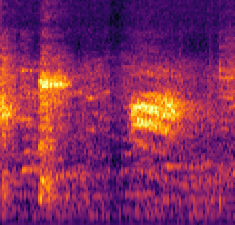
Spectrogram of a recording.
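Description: A crow cawing twice: one harsh call at the very start and another about a second and a half in, with a brief sharp sound between them.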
